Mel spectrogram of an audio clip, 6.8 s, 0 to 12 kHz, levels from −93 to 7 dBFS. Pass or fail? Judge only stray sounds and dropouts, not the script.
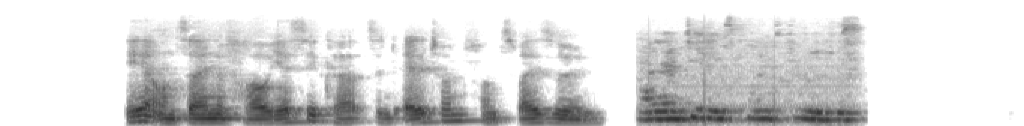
fail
